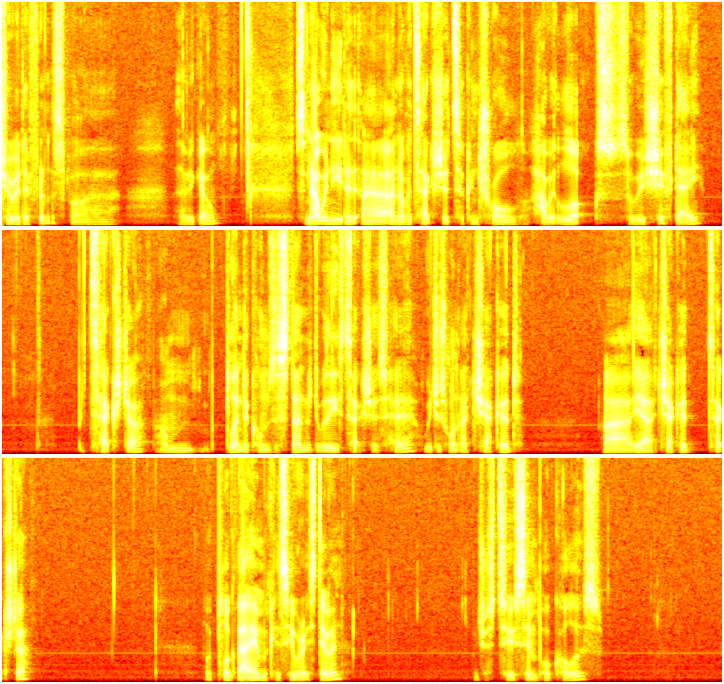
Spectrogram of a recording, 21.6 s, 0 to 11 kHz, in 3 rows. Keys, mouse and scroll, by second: 13.8-20.0 drag, 21.2-21.6 drag.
